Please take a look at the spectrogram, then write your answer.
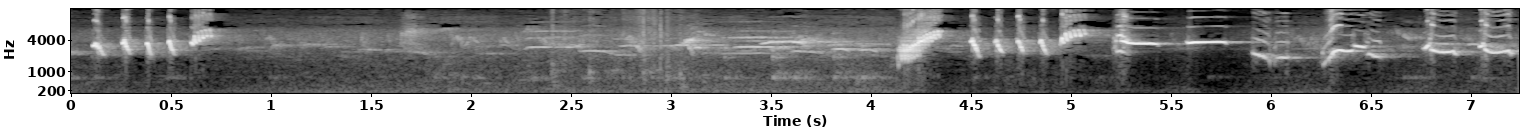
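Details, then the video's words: Oriental magpie-robin in a combative ngeplong song meant to provoke rival magpie-robins; quick stuttered notes open, a quieter murmuring stretch follows, then another rapid rattle of five notes and varied sharp whistles. "KACER GACOR NGEPLONG TARUNG !! PANCINGAN KACER PALING AMPUH BUAT MENAIKAN EMOSI KACER AUTO RESPON"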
